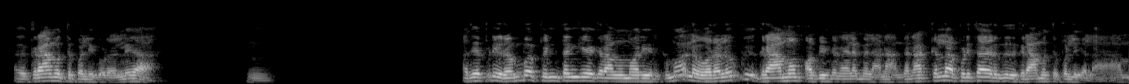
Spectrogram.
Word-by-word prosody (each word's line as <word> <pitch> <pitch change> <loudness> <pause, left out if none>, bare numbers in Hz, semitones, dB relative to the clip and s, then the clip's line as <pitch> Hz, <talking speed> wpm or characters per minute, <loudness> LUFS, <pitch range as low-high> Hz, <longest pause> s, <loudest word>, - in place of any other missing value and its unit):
அது 130 - -5
கிராமத்து 165 -2 +2
பள்ளிக்கூடம் 110 -3 -4
இல்லயா? 140 +4 0 1.1
ம். 95 -1 -17 2.0
அது 155 - -4
எப்பிடி 170 +1 -1
ரொம்ப 180 +7 +2
பின்தங்கிய 175 0 +2
கிராமம் 145 -1 +2
மாரி 145 0 +3
இருக்குமா? 145 +9 -5
இல்ல 175 -4 +2
ஓரளவுக்கு 175 +10 +1
கிராமம் 155 +3 +3
அப்பிடின்ற 140 -1 -1
நிலைமையில. 125 -3 -5
ஆனா, 120 -1 -6
அந்த 130 - -7
நாட்கள்ல 170 +6 +2
அப்பிடி 165 -1 -3
தான் 175 -1 +6
இருந்தது 150 -1 0
கிராமத்து 135 +2 -2
பள்ளிகள்! 115 -3 -5 0.2
ஆம 110 -1 -13
150 Hz, 140 wpm, -22 LUFS, 130-170 Hz, 2.0 s, தான்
